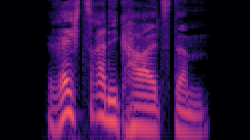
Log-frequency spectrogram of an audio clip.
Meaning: strong dative masculine/neuter singular superlative degree of rechtsradikal
- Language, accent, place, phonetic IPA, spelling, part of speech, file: German, Germany, Berlin, [ˈʁɛçt͡sʁadiˌkaːlstəm], rechtsradikalstem, adjective, De-rechtsradikalstem.ogg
